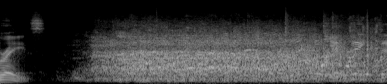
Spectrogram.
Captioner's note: laughter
